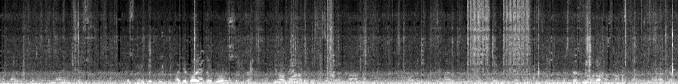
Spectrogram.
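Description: Men talk nearby outdoors in a group.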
